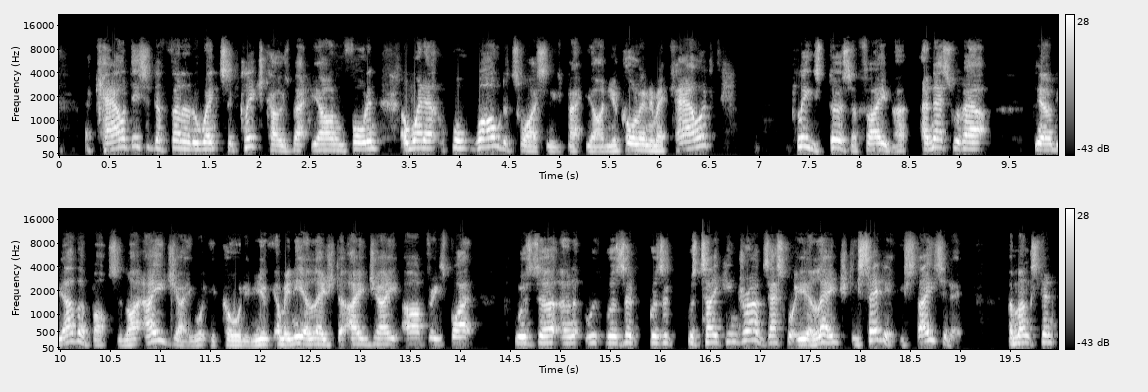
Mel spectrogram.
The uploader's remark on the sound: On Zoom.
